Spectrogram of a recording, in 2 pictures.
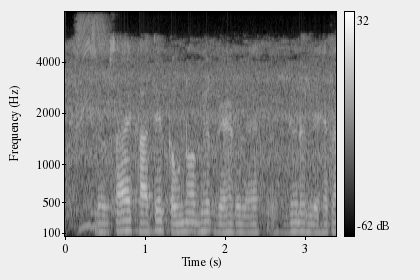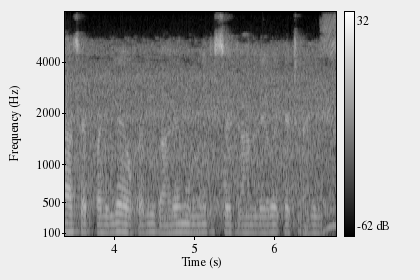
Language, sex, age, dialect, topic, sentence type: Bhojpuri, male, 25-30, Northern, banking, statement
